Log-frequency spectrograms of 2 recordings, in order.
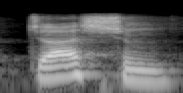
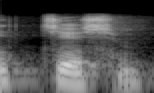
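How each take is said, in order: First: چاشم with an open "a": CHASH-m; contrasting open vowel. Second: چشم said "CHESH-m"; e vowel. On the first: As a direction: stress چاشم on a wide "a". (چاشم، زیر کی جگہ زبر کے ساتھ) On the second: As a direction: give چشم an "e" after ch. (چشم، چ کے نیچے زیر) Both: Shown as a demonstration. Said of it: "چے کے نیچے زیر لگائیں".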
